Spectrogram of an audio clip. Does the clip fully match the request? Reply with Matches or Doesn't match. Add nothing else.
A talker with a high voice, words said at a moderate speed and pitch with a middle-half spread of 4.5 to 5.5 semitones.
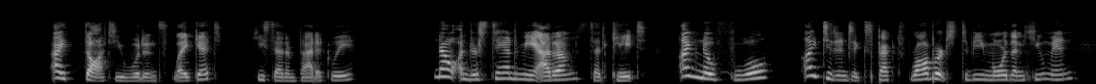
Matches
